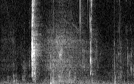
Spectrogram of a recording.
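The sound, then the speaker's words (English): Someone chewing on a lemon: a sharp, crisp bite followed by a few softer, wet crunching chews in an uneven rhythm, with no talking. “You're just like champing through this.”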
